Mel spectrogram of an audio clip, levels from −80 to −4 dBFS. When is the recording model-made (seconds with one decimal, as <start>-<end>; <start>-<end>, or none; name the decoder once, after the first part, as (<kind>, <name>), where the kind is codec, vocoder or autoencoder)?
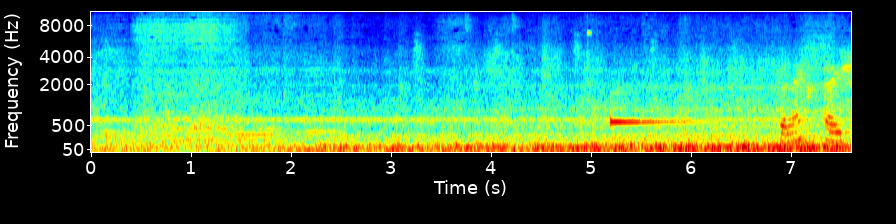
none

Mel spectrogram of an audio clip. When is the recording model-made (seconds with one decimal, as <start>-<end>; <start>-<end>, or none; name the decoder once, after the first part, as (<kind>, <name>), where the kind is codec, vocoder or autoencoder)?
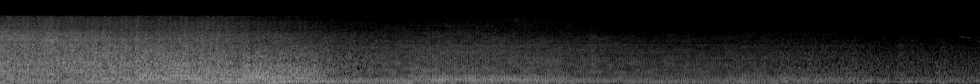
3.8-7.8 (vocoder, WaveNeXt)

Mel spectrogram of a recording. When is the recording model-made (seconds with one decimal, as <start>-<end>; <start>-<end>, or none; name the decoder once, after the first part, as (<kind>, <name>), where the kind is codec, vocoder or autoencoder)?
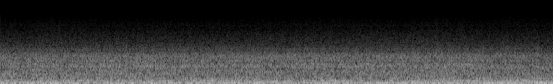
none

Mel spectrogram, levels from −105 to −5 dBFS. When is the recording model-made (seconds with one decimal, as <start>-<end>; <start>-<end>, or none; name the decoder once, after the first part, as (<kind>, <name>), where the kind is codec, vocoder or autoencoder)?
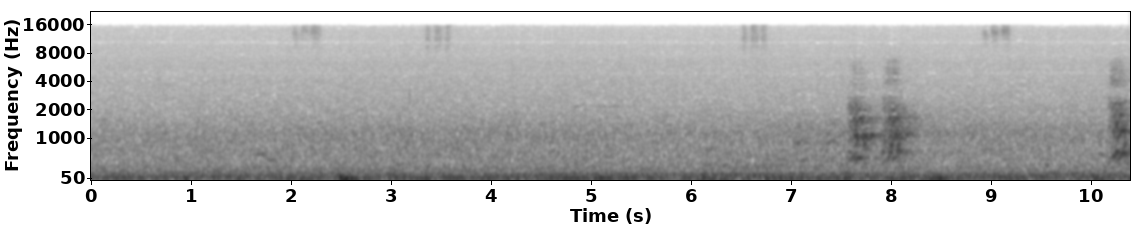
0.9-3.7 (vocoder, BigVGAN v2); 9.3-10.4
